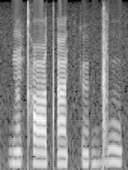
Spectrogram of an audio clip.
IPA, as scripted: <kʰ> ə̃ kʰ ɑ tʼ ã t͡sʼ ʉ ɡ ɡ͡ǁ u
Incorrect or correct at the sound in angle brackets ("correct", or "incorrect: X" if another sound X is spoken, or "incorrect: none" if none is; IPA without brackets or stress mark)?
incorrect: ɡ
